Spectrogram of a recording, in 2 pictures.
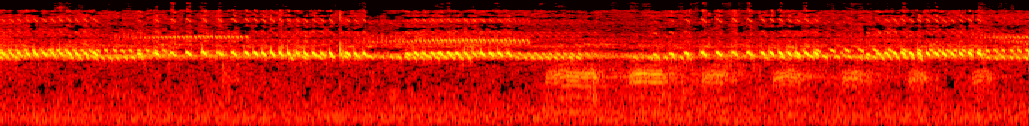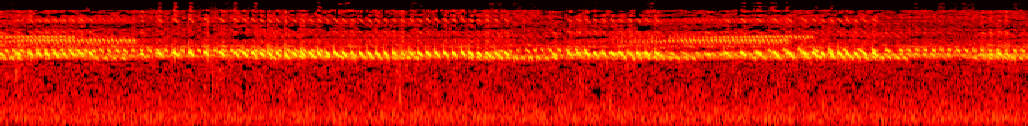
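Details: Evening chorus of crickets on Aroha Island, New Zealand: constant high pulsed trilling from many callers, higher trills coming and going, with a short series of lower rhythmic pulses part way through.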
